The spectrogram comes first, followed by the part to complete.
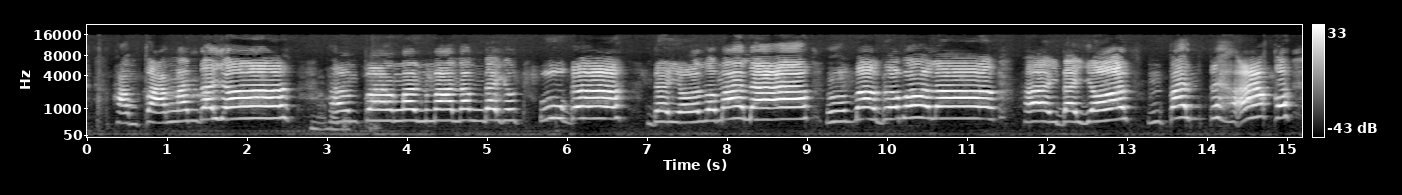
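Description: A young girl singing unaccompanied in a high voice, a string of long held notes broken by short pauses for breath.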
